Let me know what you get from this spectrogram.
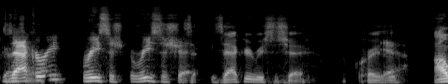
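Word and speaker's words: Zaccharie Risacher: Zachary Risache.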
